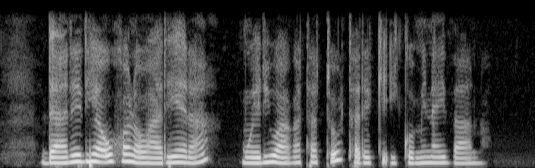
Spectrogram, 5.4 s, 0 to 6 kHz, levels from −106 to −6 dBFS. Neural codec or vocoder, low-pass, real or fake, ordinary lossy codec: none; 5.4 kHz; real; none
